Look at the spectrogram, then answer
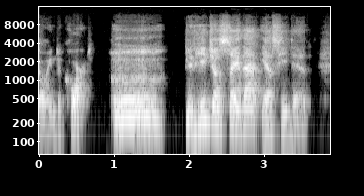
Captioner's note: gasping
